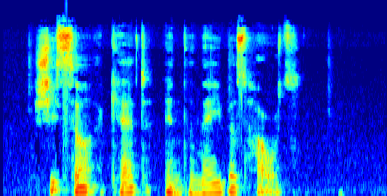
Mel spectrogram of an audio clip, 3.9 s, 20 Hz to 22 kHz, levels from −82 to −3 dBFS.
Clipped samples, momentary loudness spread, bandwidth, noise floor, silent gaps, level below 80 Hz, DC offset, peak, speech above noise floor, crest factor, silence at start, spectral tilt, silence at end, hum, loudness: under 0.1%; 18 LU; 16 kHz; -54 dBFS; none; -54 dBFS; under 0.1%; 0 dBFS; 35 dB; 20 dB; 0.35 s; -2.5 dB/octave; 0.9 s; none; -16 LUFS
